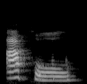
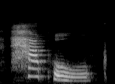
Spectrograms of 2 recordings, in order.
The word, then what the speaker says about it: apple: So there is no H in apple. Make sure you're not adding the sound of H.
